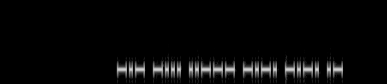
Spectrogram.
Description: Morse code, heard as a keyed tone, about 40 wpm, 700 Hz. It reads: KB2CCA
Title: USA Call Signs - 6 Characters - 8x Character Spacing - 40wpm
